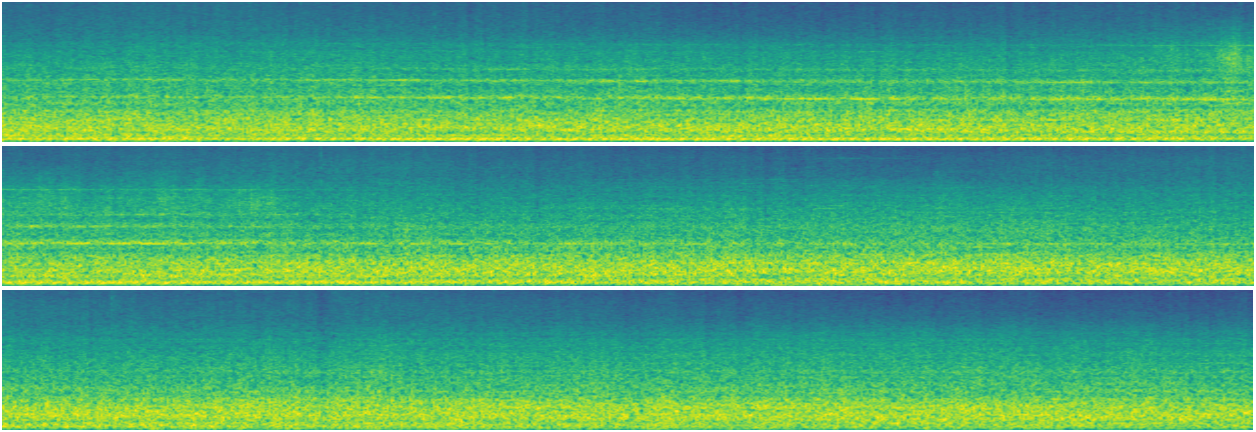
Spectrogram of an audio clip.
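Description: A train rolling past steadily, its wheels running on the rails. A faint high whine fades out about twelve seconds in, and there is one short clank about nine seconds in.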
